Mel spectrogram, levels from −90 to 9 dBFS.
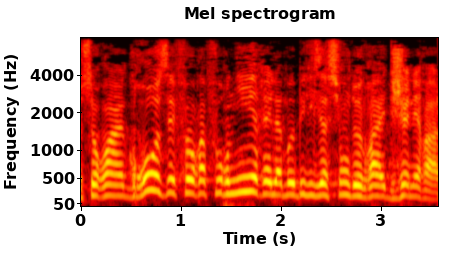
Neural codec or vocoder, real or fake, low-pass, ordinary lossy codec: codec, 16 kHz, 8 kbps, FreqCodec, larger model; fake; none; none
